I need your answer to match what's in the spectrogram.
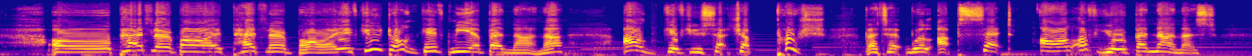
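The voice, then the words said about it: Very loud shouting voice. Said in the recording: “in his loudest voice”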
